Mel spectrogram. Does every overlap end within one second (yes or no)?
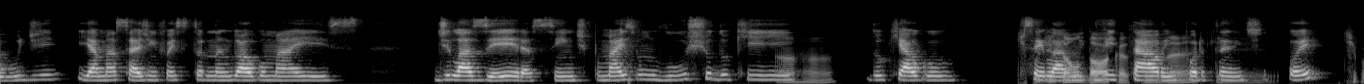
no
